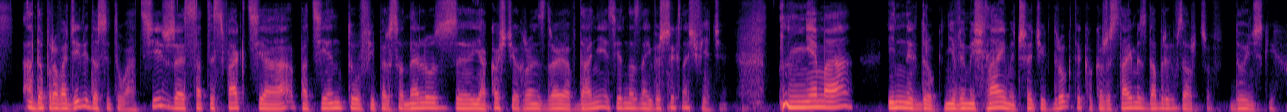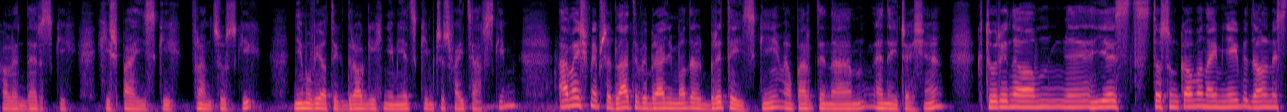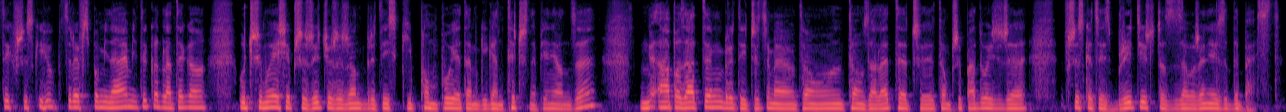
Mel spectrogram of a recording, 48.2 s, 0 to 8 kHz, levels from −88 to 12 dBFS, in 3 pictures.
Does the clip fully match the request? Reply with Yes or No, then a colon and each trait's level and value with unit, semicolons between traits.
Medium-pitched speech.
No: low, 125 Hz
